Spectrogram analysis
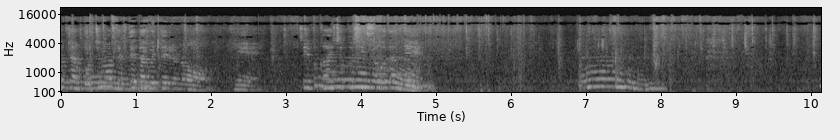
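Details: Elderly dog Wanta, cared for indoors during a morning routine and prone to crying out whenever awake, gives long wavering moans: three drawn-out, sliding groans, each one to two seconds, separated by quiet pauses in a small room.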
